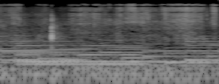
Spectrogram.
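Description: Soft background music with slow held notes. A single light tap about half a second in, and a soft rubbing sound near the end, from the canvas and stylus being handled.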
